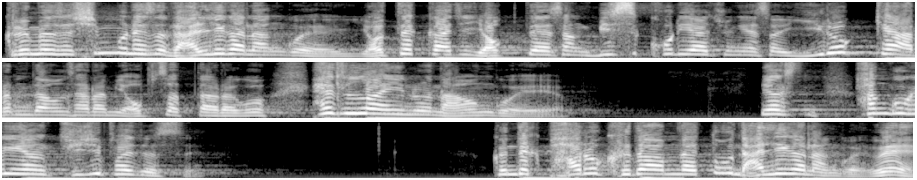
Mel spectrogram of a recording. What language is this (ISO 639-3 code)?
kor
